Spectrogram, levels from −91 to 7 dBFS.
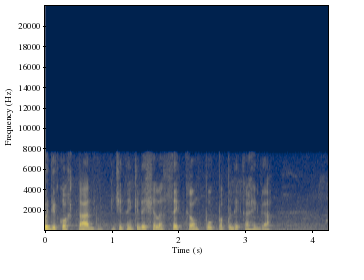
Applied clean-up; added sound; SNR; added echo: none; none; none; none.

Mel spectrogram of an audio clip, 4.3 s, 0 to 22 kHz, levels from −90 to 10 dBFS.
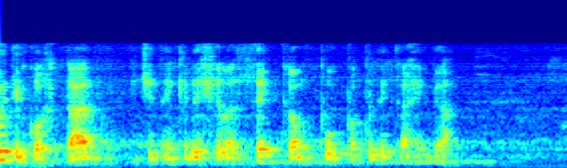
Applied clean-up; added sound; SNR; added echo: none; none; none; reverberation time 0.3 s.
